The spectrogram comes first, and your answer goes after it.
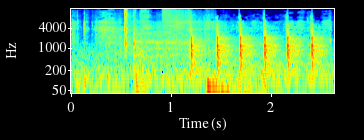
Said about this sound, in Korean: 이게, 이게 뭔 소리예요? 아, 이게 지금 보물 소리군요. 네. 우리 박 PD가 이 보물 소리를 지금 오늘 이걸로 정했나 봐요. 도마 소리예요. 무를 써는 소리 나네요.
